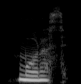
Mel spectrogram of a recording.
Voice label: "漏らせ", 極近, 左; マゾオスのあなたに敗北射精の快楽を叩き込む音声

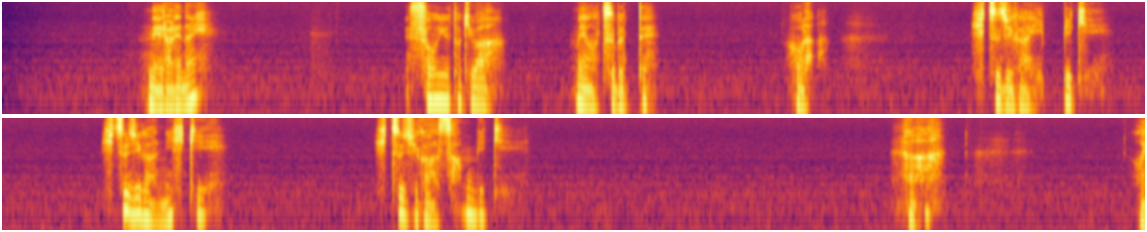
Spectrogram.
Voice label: おやすみボイス; 車の中で密着えっち〜発情した彼と狭い車内で汗だくたっぷりキスハメ〜

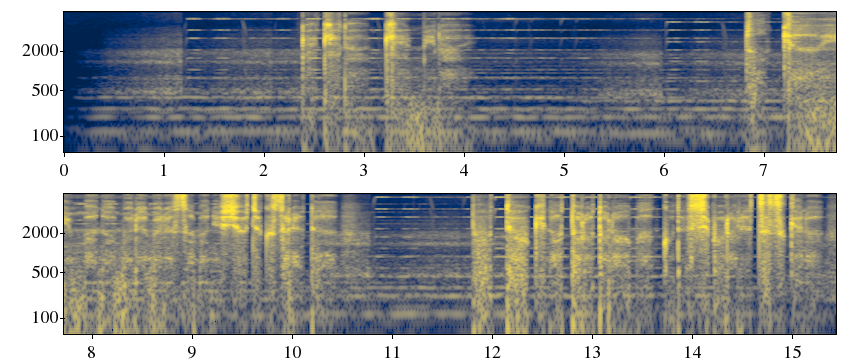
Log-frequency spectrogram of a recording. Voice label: タイトルコール; 特級淫魔のムルムル様に執着されて、とっておきのトロトロおマンコで絞られ続ける物語

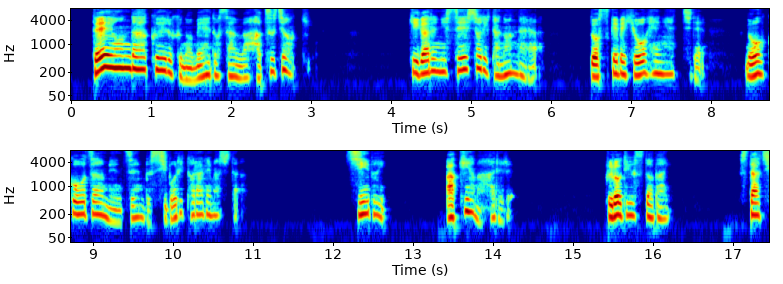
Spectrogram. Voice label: タイトルコール, ASMR

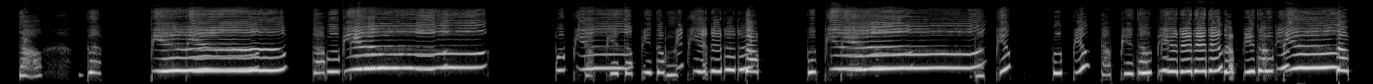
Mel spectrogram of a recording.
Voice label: 左右どぴゅどぴゅぶびゅぶびゅ淫語

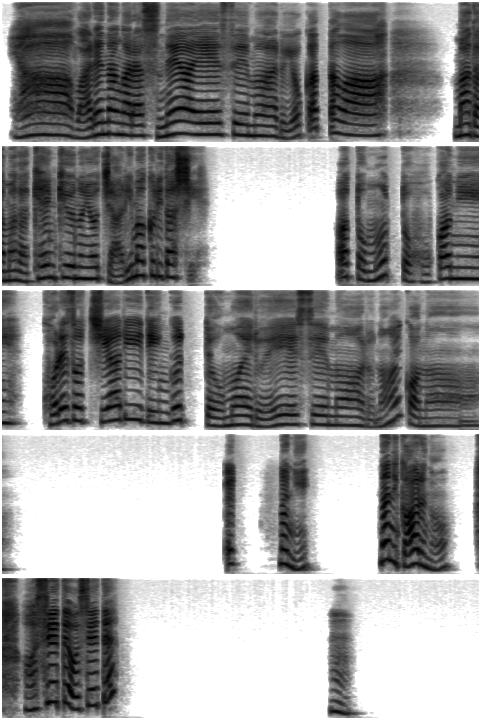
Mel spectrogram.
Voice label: ファイオー、ファイオー！ ～応援ASMR～; 耳元応援; おしごとねいろ 〜チアリーダー編〜

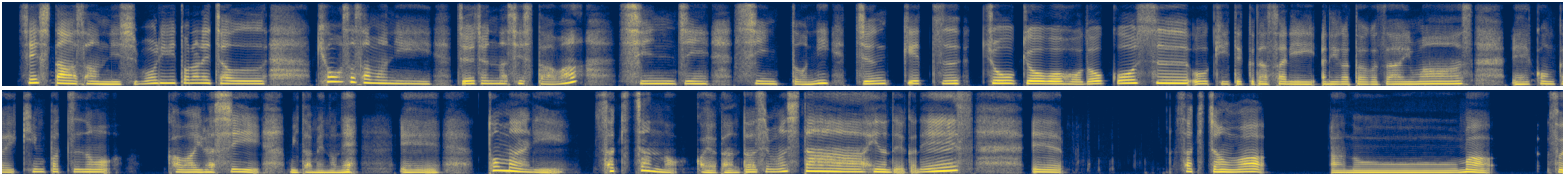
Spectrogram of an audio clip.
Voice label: フリートーク; シスターさんに搾り取られちゃう!～教祖様に従順なシスターは、新人信徒に純潔調教を施す～

